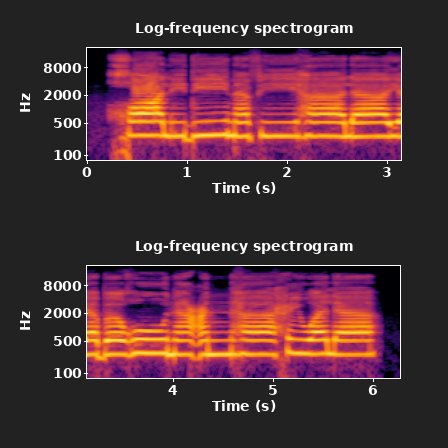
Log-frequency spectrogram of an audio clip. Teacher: غین حروف التفخیم میں سے ہے، لہذا ہمیں یہ حرف کو موٹی آواز میں پڑھنا ہے، اور کیونکہ اس پہ پیش ہے تو ہم غین کو پیش سے پڑھیں گے.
